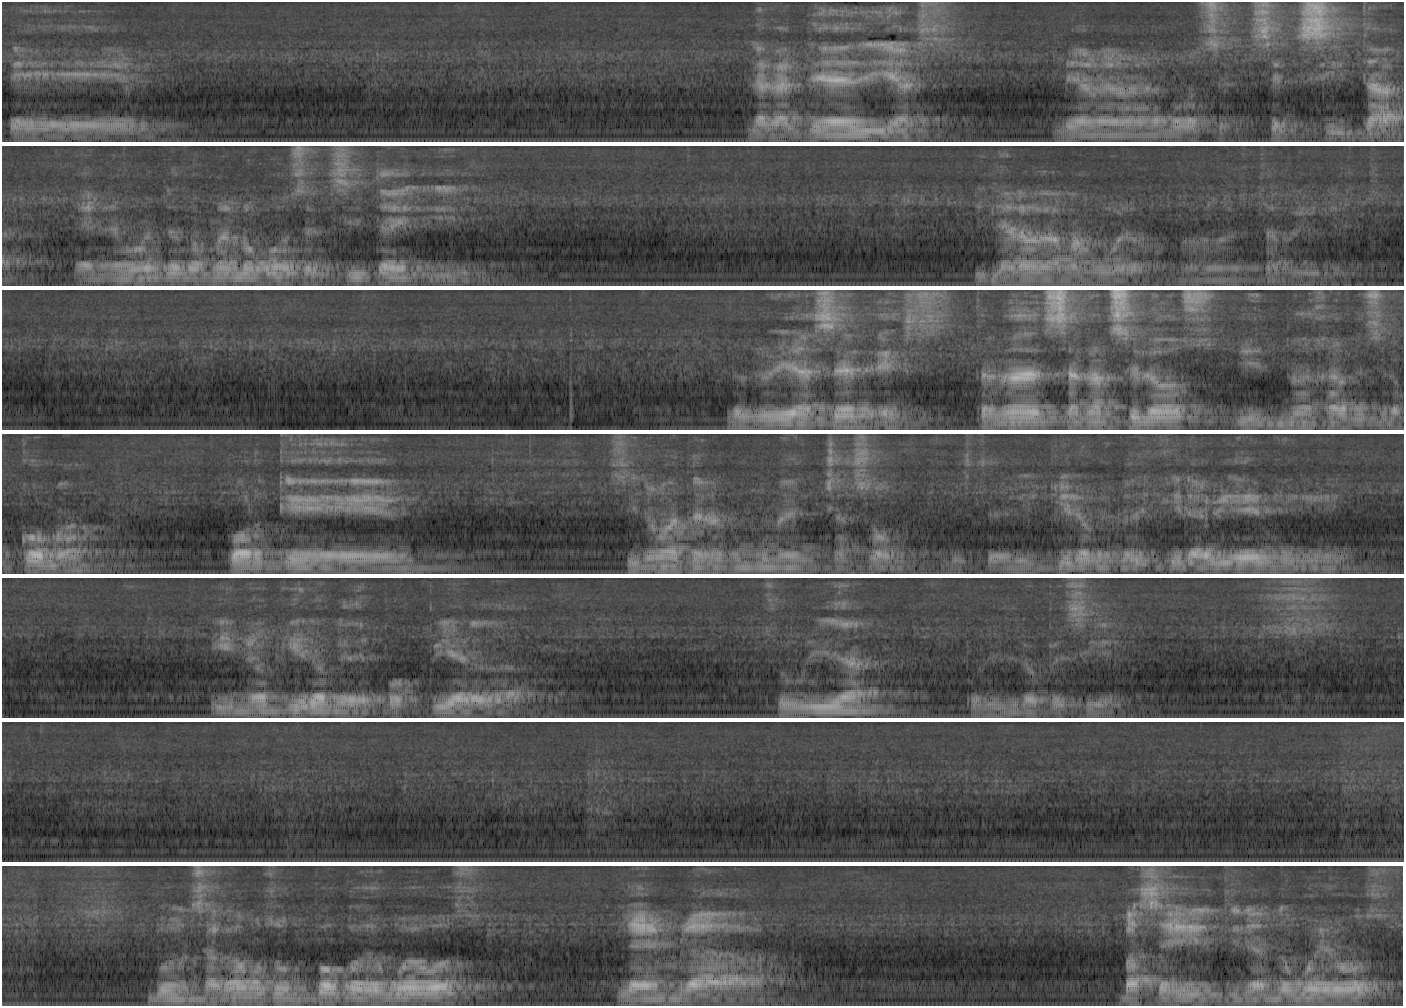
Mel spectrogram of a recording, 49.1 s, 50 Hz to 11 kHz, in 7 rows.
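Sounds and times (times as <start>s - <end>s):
background hum and hiss: 0.0s - 49.0s
faint hiss: 34.2s - 35.0s.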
